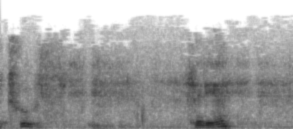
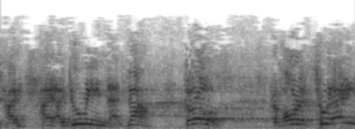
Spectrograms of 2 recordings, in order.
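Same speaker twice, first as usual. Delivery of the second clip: 1 urgent pleading; 8 semitones higher than usual. Acted. Urging Lydia to hurry.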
